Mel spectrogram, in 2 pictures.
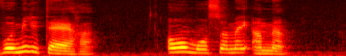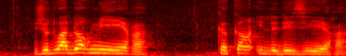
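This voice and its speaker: A woman with a medium pitch and a dark, mellow tone speaks at a very slow pace. Her intonation is lively, broken by long, frequent pauses. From Senegal. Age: 60s. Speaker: testimony giver. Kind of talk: testimony. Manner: formal.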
